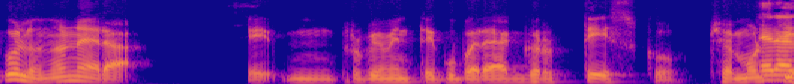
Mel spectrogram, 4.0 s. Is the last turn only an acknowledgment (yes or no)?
yes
